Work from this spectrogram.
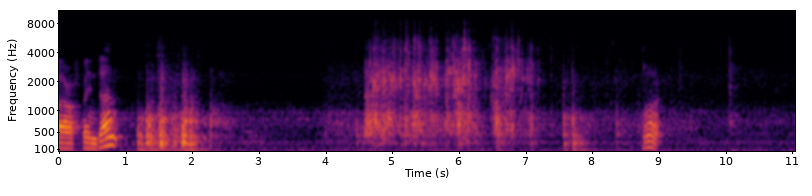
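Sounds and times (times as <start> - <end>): mussel shells clattering in pan: 4.5 - 8.6.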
